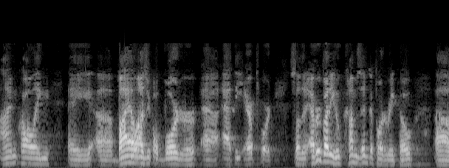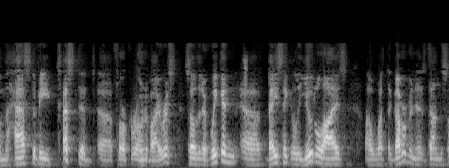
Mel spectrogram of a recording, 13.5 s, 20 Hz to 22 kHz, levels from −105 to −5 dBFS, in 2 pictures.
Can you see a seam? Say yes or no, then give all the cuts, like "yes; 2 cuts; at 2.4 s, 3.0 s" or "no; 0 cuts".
yes; 1 cut; at 9.4 s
